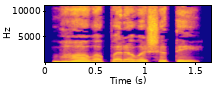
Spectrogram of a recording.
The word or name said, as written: ಭಾವಪರವಶತೆ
